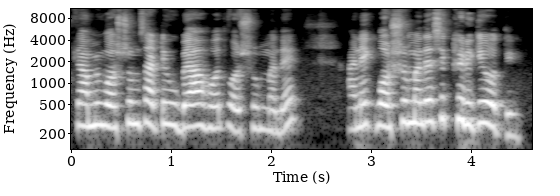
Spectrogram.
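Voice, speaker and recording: High-pitched and brisk, with fairly even intonation, a young woman guest tells stories from her own life. She keeps things chatty and leans heavily on quoted dialogue, playing the parts of the people she describes.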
